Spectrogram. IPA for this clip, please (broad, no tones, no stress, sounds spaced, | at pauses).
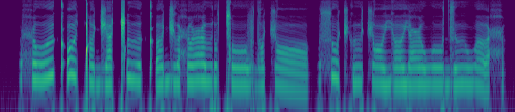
ħ oː ə̯ kʼ ɔ ə̯ ǃ ʌ d͡ʒ a ǁ ɯː ə̯ kʼ ʌ d͡ʒ ɯ ħ o ʕ ɯː ɾ o ǀ oː v d ɔ t͡ʃ ɔː | s o t͡ʃʼ ɯː t͡ʃ ɔː j ʌː j ʕ o w oː d͡z ɯː w ʌː ħ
